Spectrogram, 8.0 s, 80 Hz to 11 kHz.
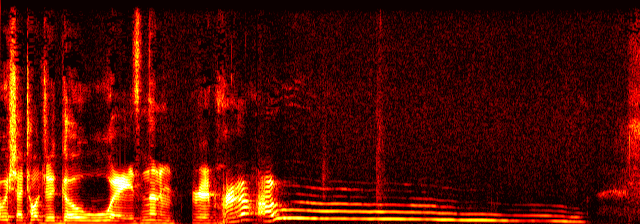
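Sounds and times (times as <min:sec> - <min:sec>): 
speech: 0:00.0 - 0:03.7
werewolf howling: 0:03.1 - 0:07.3.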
